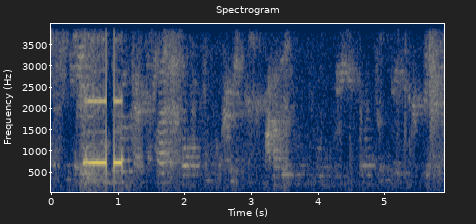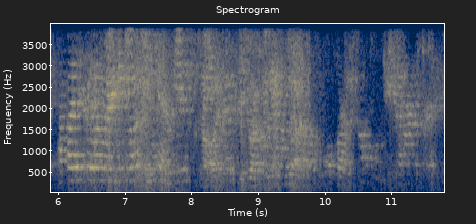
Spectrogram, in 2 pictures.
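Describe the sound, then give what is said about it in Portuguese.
A voicemail beep signals the end of a recorded greeting, one short, loud tone at a steady pitch near the start, after which a person talks quietly. “Grave seu recado. Seu depósito será tarifado após o sinal.”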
